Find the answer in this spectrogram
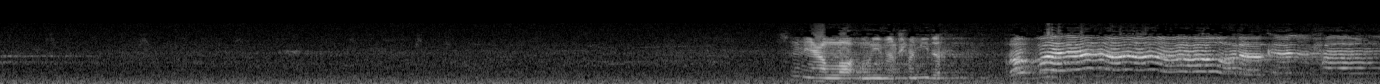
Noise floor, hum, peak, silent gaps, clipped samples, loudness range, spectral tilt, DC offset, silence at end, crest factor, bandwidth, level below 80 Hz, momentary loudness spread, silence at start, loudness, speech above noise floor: -44 dBFS; none; -4 dBFS; none; under 0.1%; 9 LU; -3.5 dB/octave; 0.3%; 0 s; 20 dB; 7.4 kHz; -50 dBFS; 13 LU; 0 s; -18 LUFS; 21 dB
